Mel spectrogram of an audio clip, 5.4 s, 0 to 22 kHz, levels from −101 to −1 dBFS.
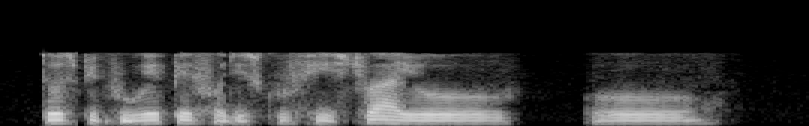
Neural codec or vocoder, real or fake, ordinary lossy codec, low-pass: none; real; AAC, 16 kbps; 7.2 kHz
